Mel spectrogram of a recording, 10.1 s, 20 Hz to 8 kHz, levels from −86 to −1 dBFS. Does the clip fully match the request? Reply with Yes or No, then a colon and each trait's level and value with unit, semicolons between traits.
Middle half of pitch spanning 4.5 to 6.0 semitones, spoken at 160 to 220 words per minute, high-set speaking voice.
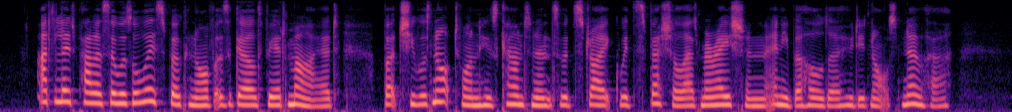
No: average, 3.2 semitones; average, 185 wpm; high, 215 Hz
